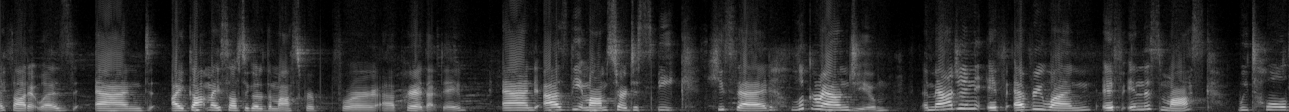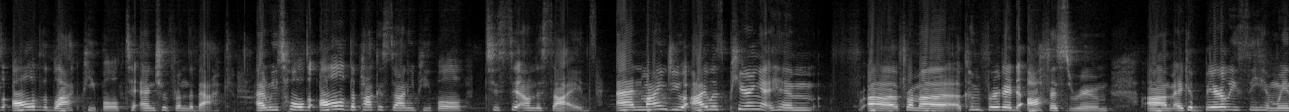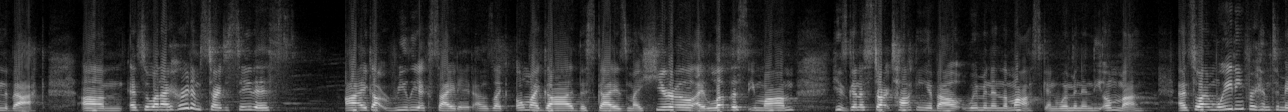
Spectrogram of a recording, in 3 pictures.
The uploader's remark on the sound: During dinner, the audience participated in a fun trivia game about famous women in Islam; the game was informative and created a lot of laughter in the room when it came down to the final two contenders!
